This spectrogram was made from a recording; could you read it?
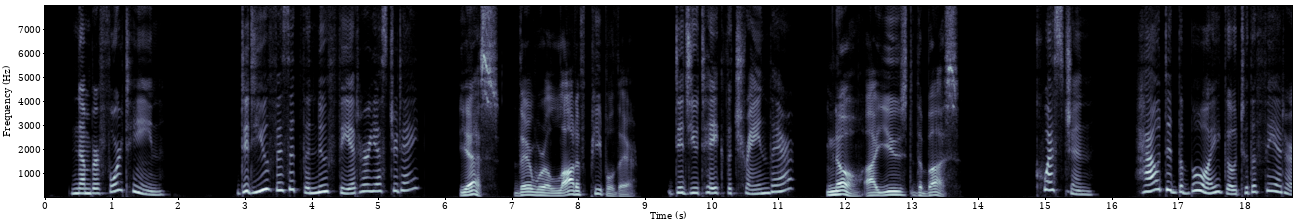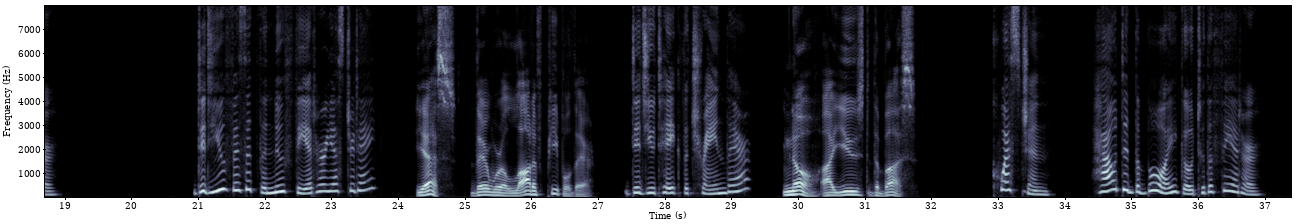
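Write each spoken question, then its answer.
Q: How did the boy go to the theater?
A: By bus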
